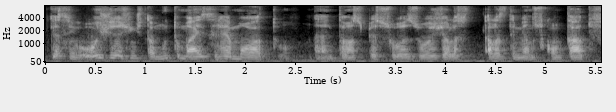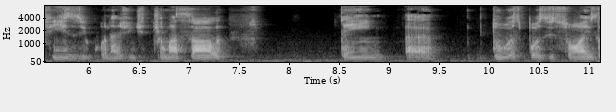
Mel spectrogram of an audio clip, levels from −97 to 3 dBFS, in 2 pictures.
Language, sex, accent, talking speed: Portuguese, male, Brazilian, 160 wpm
